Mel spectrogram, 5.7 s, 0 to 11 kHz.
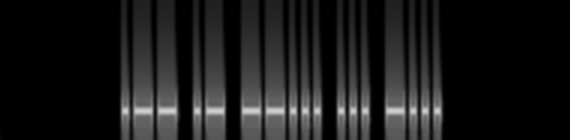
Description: Morse code, heard as a keyed tone, about 20 wpm, 700 Hz. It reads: WA7SB
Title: 2023 SOTA Chaser Call Signs - 20wpm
